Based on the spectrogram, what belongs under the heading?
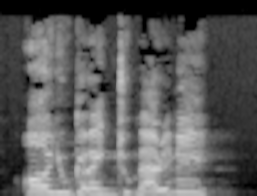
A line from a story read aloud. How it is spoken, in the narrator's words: roared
